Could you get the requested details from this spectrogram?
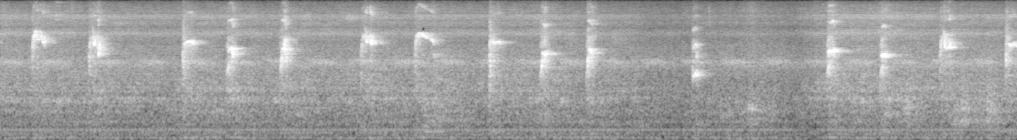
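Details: Brown-throated sunbird song recorded in forest at night, used as a lure call: high thin chirps and short whistled notes, roughly two per second with uneven spacing, over a steady faint background hum.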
